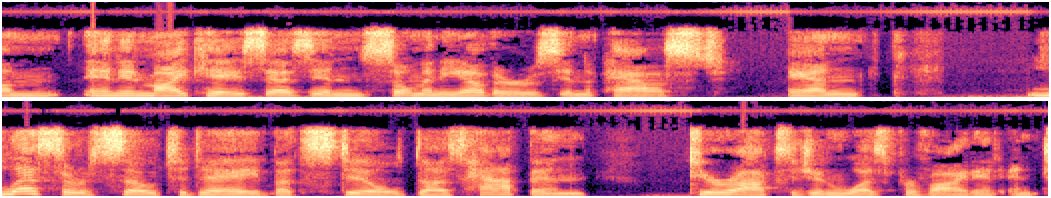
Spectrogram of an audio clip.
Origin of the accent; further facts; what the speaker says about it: San Pedro, California, United States; born there; As it was, I was born out in San Pedro, California.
